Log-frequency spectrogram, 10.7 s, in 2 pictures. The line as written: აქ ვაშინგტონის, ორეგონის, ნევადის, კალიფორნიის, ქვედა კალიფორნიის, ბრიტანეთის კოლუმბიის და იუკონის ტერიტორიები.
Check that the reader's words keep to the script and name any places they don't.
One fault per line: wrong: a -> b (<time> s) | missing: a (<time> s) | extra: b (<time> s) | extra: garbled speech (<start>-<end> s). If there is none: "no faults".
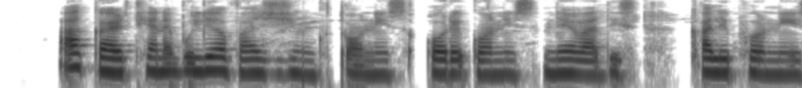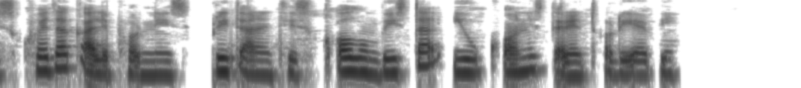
extra: გაერთიანებულია (0.7 s)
